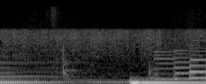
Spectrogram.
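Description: Background music with deep bass notes, a new one about a second and a half in, followed by a short rising keyboard melody. Under it, a steady sizzle of leftover rice and garlic frying in a wok as it is stirred.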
